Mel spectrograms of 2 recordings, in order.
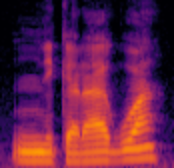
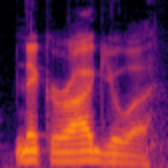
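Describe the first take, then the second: First: It is said with a Spanish accent. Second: It is said with an English accent.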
